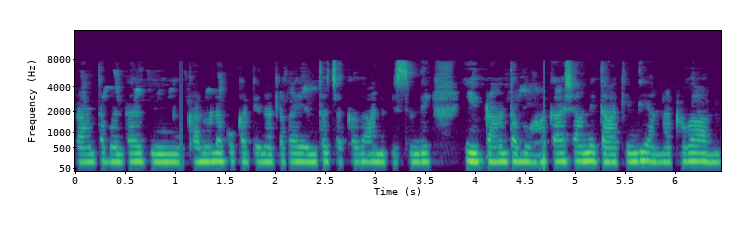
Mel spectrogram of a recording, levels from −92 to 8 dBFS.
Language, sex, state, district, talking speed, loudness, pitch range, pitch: Telugu, female, Telangana, Nalgonda, 110 wpm, -21 LUFS, 170-180 Hz, 175 Hz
